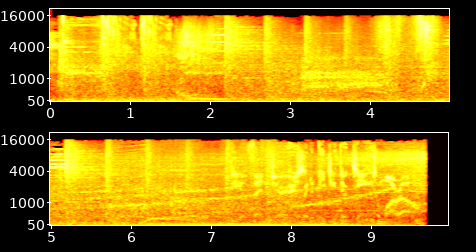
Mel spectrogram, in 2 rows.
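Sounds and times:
trailer music: 0.0s - 9.7s
monster roaring: 5.7s - 7.1s.

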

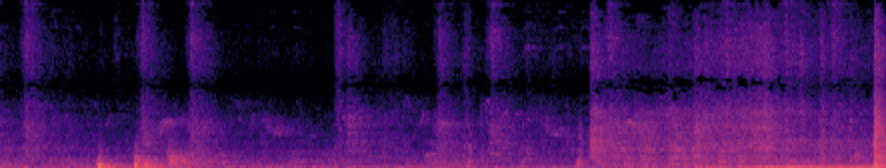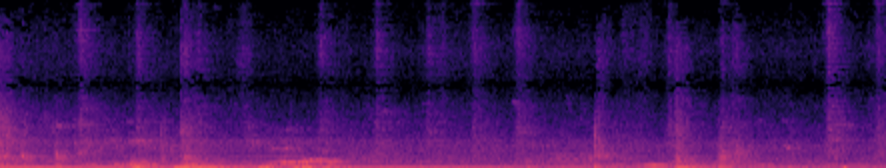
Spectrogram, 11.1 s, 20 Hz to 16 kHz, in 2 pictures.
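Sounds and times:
vehicle engine running: 3.7s - 11.0s.

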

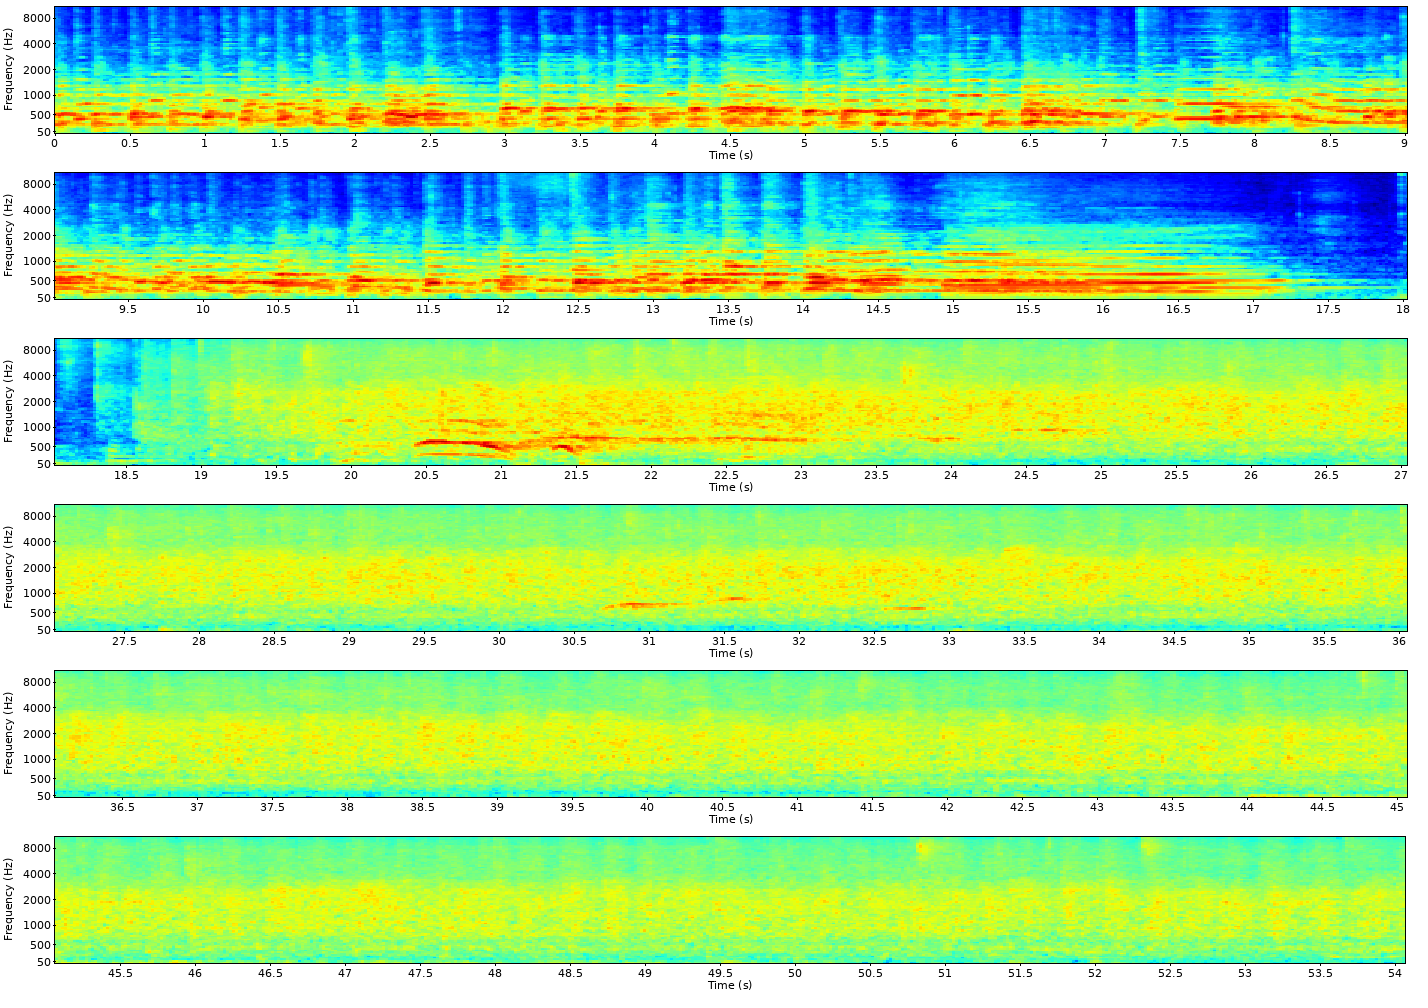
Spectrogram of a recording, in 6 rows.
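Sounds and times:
audience applauding: 18.2s - 54.0s.

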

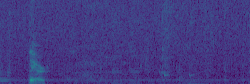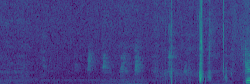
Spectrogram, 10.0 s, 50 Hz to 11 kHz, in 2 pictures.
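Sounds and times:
faint scattered noise: 0.0s - 10.0s.

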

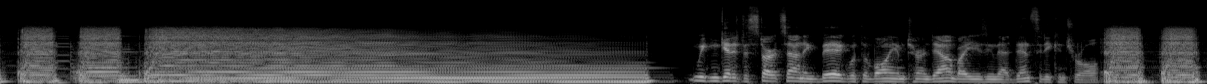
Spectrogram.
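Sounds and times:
distorted electric guitar chords: 0.0s - 6.8s, 11.0s - 12.0s.

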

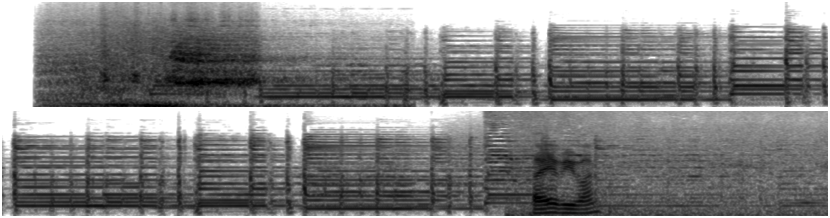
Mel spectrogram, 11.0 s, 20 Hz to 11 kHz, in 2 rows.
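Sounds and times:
car engine rumble: 0.2s - 2.8s
tyre screech: 0.3s - 2.6s
music with steady pitched notes: 2.4s - 11.0s.

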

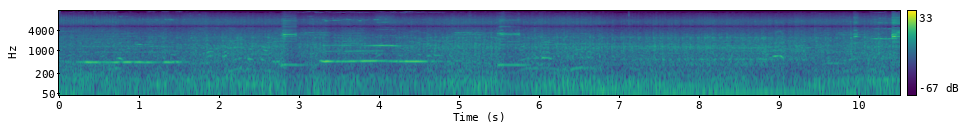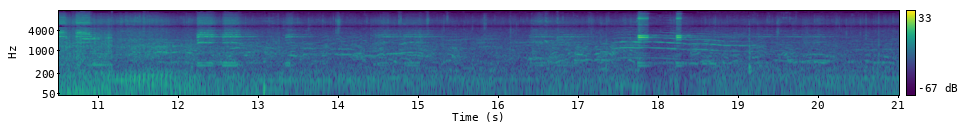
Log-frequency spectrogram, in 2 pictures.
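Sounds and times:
vehicle engines rumbling: 0.0s - 21.0s
crowd voices: 11.0s - 21.0s.

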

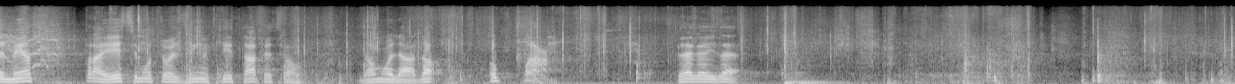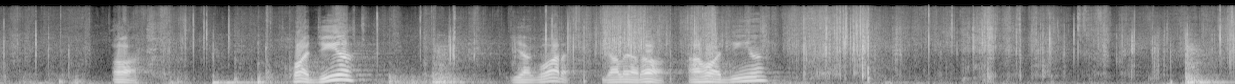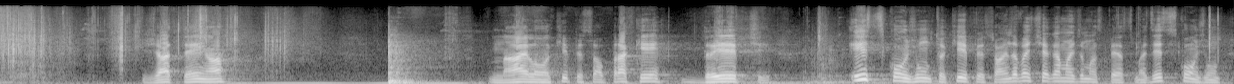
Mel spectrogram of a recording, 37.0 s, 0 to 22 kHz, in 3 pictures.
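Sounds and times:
cardboard box and plastic rustling: 1.2s - 27.9s.

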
